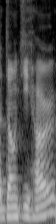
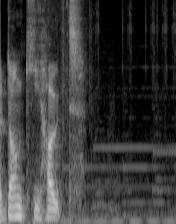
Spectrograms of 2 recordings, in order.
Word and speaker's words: Don Quixote: most uh things uh donkey ho no Don Quixote it's a character's name Don Quixote I just pronounce it very quickly because I speak very fast my apologies Don Quixote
